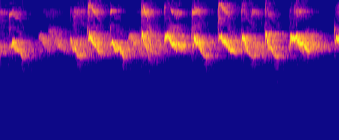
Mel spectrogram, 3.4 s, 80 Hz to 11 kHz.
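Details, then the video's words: Oriental white-eye, a cage bird, singing slow and easy on 2 May 2022: a steady, rapid string of high, clear downslurred chirps, each note crisp and evenly loud, with faint low noise at the start. "Mata Puteh Hercules buka sing go slow n easy"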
